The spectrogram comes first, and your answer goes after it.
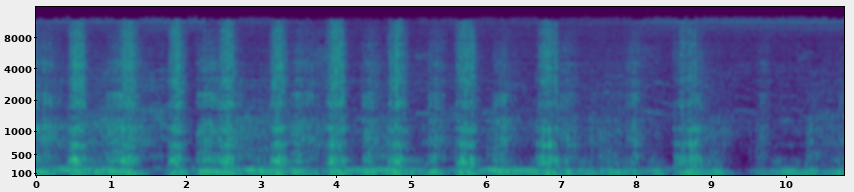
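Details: A male lion, the pride leader at a big cat sanctuary in Africa, roars at sunset in a series of deep, rumbling grunts, repeated about twice a second.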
